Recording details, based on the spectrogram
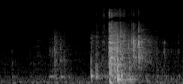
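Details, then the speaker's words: Butterfly Jet Elite 750 W hybrid-motor mixer grinder with three jars, new and delivered damaged: short sharp clattering bursts as the unit is shaken, a detached internal piece rattling loose inside the body. "So ఇప్పుడు మీరు sound వింటారన్నమాట ఒక special sound ఇదేంటంటే ఇక్కడ ఉండాల్సిన ఆ point అనేది ఊడిపోయి లోపల పడిపోయింది. ఇలా సౌండ్ వస్తుంది."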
